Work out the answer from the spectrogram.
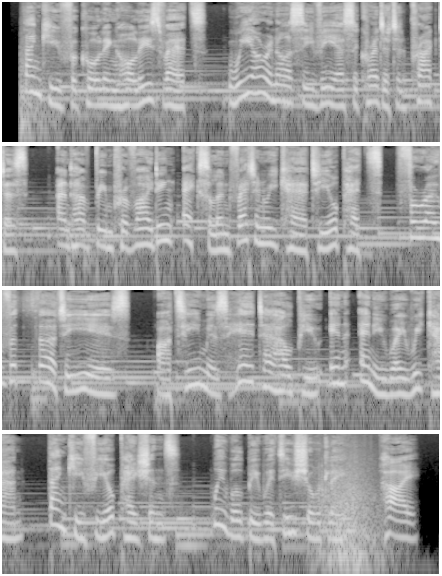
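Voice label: on hold IVR, Natural Female Voice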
